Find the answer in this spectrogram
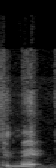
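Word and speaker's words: Kornet: I can't pronounce the name. Luke Connect.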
